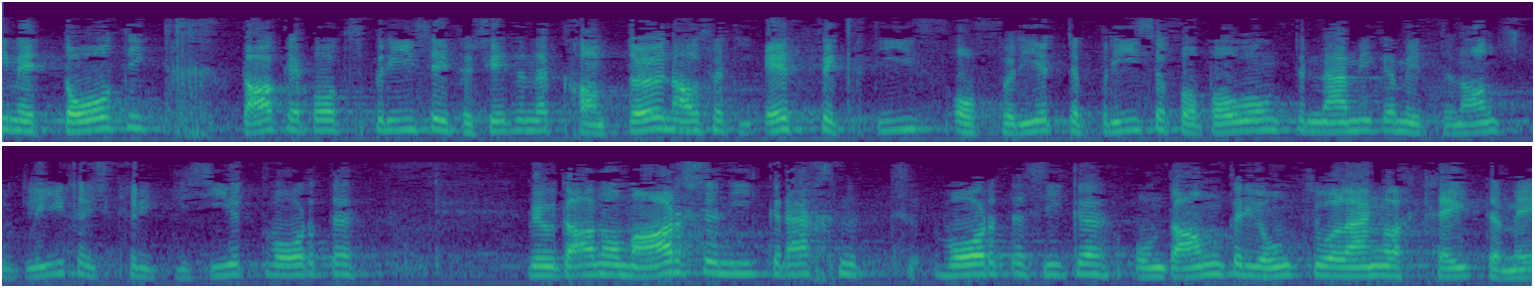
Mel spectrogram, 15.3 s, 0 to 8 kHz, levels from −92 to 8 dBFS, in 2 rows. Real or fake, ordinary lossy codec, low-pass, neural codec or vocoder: real; MP3, 24 kbps; 7.2 kHz; none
